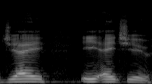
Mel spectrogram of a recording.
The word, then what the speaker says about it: Jehu: think when we look at the story of jehu what we see is that spiritually good is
